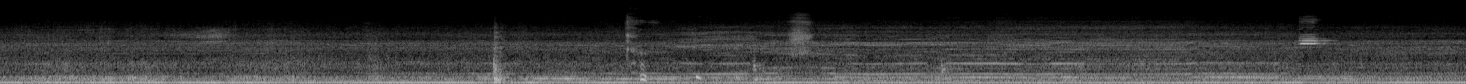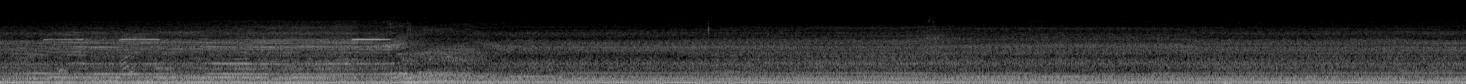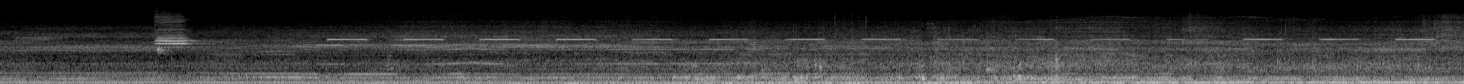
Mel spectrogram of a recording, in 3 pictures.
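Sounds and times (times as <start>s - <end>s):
heavy diesel engines running: 0.0s - 43.9s
reversing alarm beeping: 15.1s - 16.4s, 18.1s - 18.6s, 32.5s - 43.8s.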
